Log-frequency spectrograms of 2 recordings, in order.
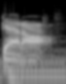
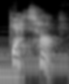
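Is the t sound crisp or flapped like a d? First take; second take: flapped; crisp. First: The t is flapped, sounding like a d. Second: The t is crisp and clearly released. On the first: "Американці мають дивну тенденцію вимовляти букву Т як Д" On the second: "не забувайте сильніше виділяти цю «т»"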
